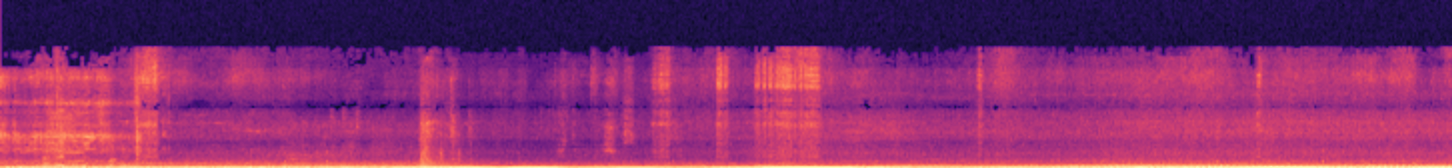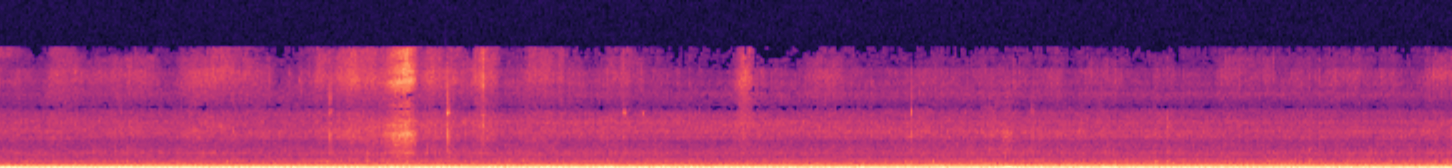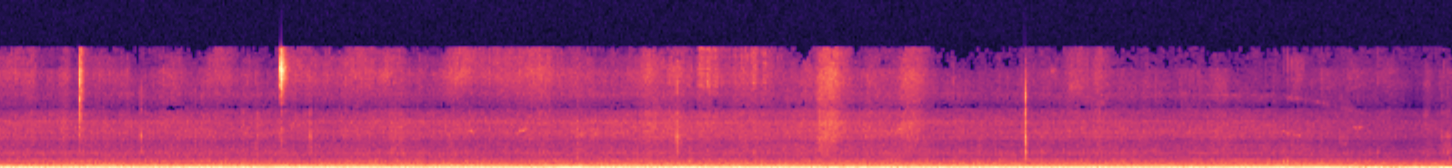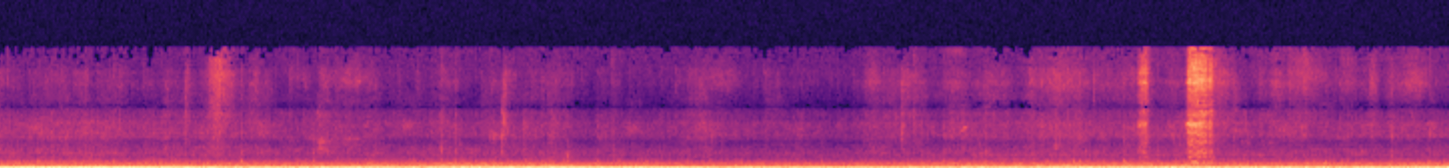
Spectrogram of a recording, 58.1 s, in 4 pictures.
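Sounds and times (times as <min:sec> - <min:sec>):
railcar rumble from inside: 0:00.0 - 0:58.0
steady running drone: 0:00.0 - 0:58.0.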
